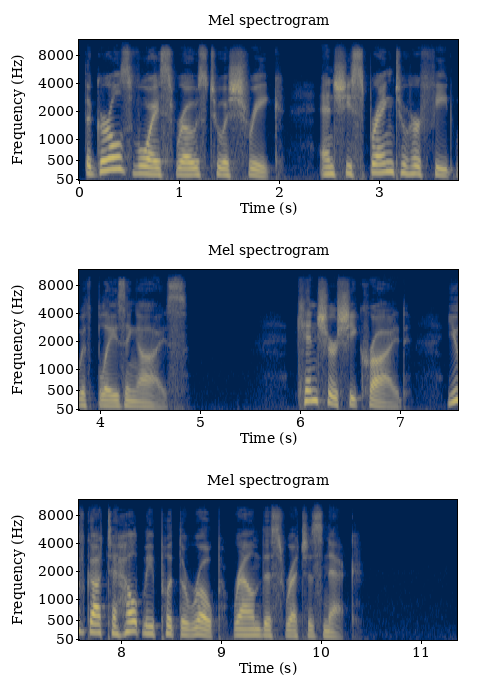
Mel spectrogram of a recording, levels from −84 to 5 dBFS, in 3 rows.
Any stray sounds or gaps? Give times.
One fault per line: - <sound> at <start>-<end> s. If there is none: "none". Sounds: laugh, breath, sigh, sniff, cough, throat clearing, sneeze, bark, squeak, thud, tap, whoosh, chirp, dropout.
none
